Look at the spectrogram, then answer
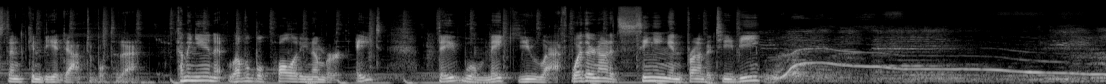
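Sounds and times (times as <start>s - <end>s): dog howling: 7.6s - 11.0s.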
